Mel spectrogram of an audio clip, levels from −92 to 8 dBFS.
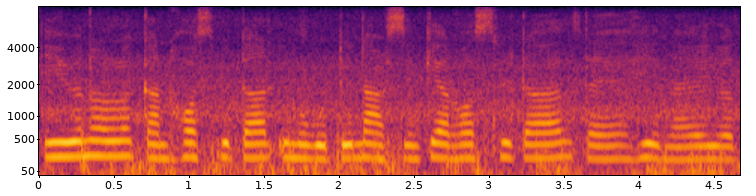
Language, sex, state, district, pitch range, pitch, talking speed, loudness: Chakma, female, Tripura, Unakoti, 200-220 Hz, 210 Hz, 155 wpm, -14 LUFS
